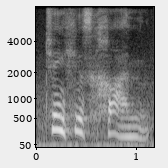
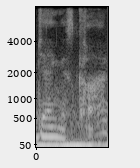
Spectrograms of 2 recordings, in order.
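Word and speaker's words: Genghis Khan: course of jenga's Kahn his real name would have been pronounced King his hon but we're just gonna say Jenga scar because it's it's more our ears more used to it he was born in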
